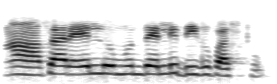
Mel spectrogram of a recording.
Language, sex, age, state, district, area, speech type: Telugu, female, 30-45, Telangana, Suryapet, urban, conversation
